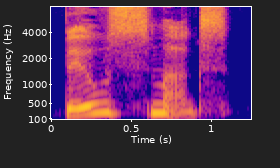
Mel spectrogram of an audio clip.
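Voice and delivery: put-on man jeering at the boy. A narrator's reading. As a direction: scoff at the name. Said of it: "with a jeering note in his voice".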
